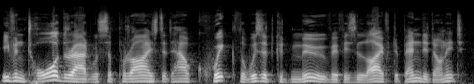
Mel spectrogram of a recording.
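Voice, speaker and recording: A male narrator tells a scripted fantasy story. His voice sits at an average pitch for a man. The delivery is solemn and theatrical, that of an audiobook storyteller. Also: normal speed. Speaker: author narrating own story.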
